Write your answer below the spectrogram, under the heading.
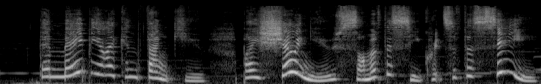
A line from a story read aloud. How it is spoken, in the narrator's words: exclaimed Bella excitedly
